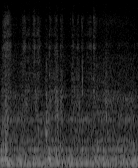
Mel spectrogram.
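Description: A pen writing on paper in short scratchy strokes, faint and close, with no talk.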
